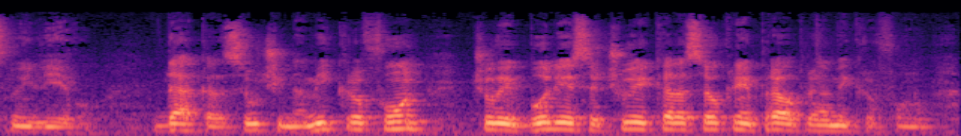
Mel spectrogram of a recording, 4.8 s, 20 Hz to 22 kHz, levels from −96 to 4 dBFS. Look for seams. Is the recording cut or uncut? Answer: uncut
